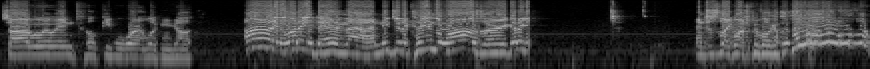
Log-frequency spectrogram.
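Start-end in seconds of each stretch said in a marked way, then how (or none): 2.4-5.3 put-on Irish accent, pitched up. Imitating him behind people's backs as a running joke, imitating him in Irish accent. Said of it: "I can do an Irish accent pretty good".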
